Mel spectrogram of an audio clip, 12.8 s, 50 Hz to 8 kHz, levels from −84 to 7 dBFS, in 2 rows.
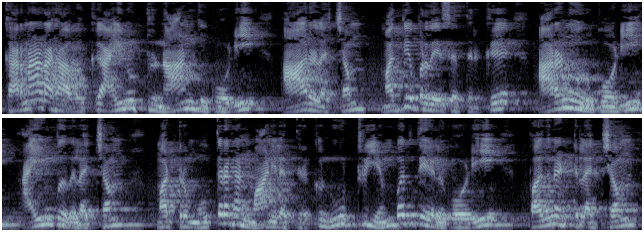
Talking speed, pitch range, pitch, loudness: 95 wpm, 140-205 Hz, 185 Hz, -24 LUFS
